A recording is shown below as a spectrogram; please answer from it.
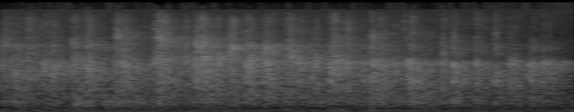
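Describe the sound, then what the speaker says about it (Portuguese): A church congregation claps hard and steadily during a worship service, a broad, even wash of many hands that stays fairly constant and moderately distant, with no talking on top. "Vocês podem aplaudir o Senhor bem forte em nome de Jesus?"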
